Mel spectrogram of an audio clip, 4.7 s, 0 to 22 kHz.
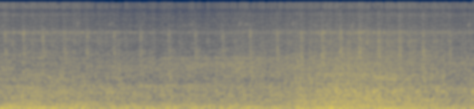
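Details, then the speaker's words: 2006 GMC Sierra 2500HD with a crank sensor code, barely running near stall: rough, uneven idle with a heavy low knock three to four times a second underneath. Cause unknown; owner plans to replace the crank sensor. "got a code for a crank sensor so she barely runs now you can hear the knock"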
